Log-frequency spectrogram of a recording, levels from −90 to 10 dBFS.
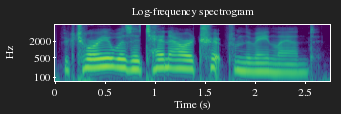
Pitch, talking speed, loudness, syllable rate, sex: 190 Hz, 195 wpm, -15 LUFS, 4.7 syllables/s, female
